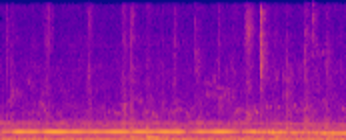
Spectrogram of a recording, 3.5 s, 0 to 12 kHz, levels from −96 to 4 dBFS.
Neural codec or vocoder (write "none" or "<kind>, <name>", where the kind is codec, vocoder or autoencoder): none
